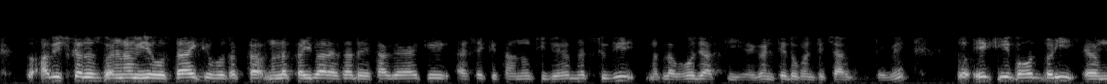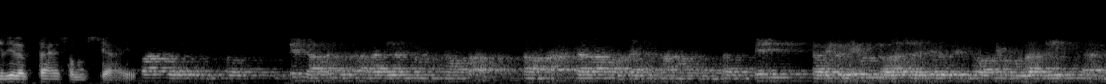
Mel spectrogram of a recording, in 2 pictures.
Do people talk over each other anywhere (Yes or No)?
No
